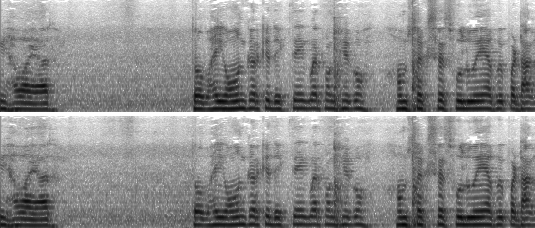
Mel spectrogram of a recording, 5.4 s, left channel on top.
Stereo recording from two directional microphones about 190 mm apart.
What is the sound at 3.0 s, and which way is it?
Speech, 15° left (ahead or behind).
